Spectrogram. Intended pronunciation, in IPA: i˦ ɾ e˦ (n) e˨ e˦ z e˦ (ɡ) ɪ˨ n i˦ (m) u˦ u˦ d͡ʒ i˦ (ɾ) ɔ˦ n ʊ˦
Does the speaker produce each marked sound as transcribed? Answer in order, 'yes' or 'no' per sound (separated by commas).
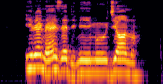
yes, no, yes, no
